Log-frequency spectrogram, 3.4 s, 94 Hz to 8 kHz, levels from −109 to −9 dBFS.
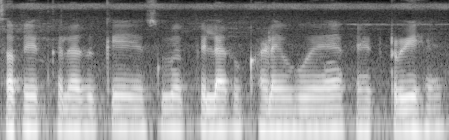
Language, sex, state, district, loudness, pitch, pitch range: Hindi, male, Chhattisgarh, Bilaspur, -19 LUFS, 125 Hz, 120-125 Hz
